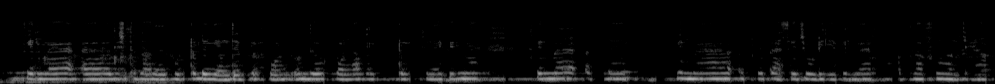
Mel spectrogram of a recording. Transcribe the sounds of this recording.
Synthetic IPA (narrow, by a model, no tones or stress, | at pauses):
pʰɪɾmɛ̃ːɾɪʃʈəd̪aːɾːd̪eːpʰoːʈoːləiːõnd̪eːpɾəpʰoːʊnd̪eɾoːnãːpəlpʰoːʈoːkiːt͡ʃ̪ːneːpʰɪɾmɛ̃ːpʰɪɾmɛ̃ːəpneːpʰɪɾmɛ̃ːəpneːpɛːseːd͡ʒoːɽiːɦeːpʰɪɾmɛ̃ːəpnaːpʰũːnd̪eɦãː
